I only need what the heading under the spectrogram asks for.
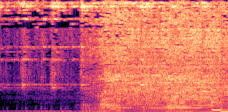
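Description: A car engine starts up and revs hard, its pitch climbing in a rising roar that stays loud through to the end, with no voices.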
